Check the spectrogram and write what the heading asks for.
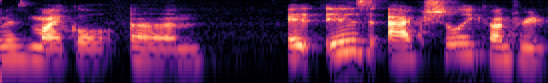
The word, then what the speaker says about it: Michal: It's pronounced Mikhail, but we pronounce it Michael.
